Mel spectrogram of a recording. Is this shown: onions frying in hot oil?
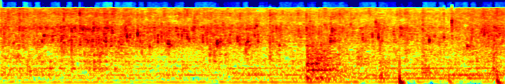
yes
